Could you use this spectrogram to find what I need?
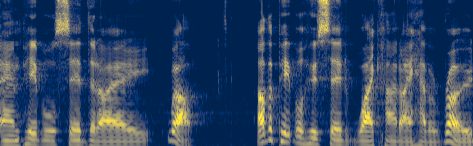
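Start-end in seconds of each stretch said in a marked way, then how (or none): none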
